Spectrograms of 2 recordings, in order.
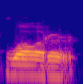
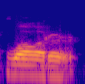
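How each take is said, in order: First: The middle T sounds like a quick R. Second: The middle T sounds like a quick R.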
